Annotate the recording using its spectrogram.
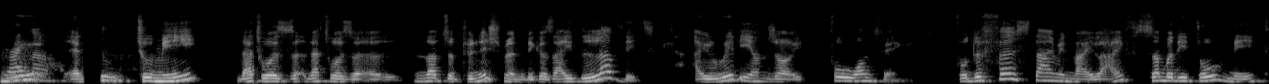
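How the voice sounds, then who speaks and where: Speaking in a French accent, a man with a fairly high pitch has a dark, mellow tone and lively intonation. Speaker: hotelier being interviewed.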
